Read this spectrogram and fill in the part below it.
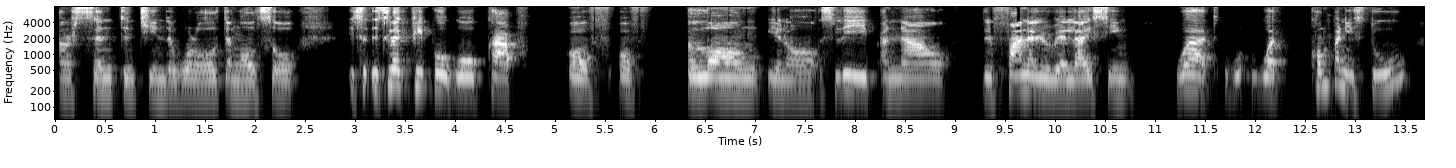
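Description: A woman in her forties from Latin America, a marketing executive speaking on a virtual panel, halting and restarting her phrases. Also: fairly low pitch, a little mellow. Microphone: video call.

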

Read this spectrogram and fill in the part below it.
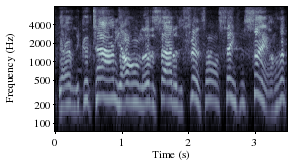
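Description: A man voicing cocky, indignant animals in a comedic voice-over, with husky, streetwise, exasperated talk. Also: sits high, fast talker, sharp tone, slight background noise. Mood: taunting. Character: cocky, indignant trash-talking male animals.

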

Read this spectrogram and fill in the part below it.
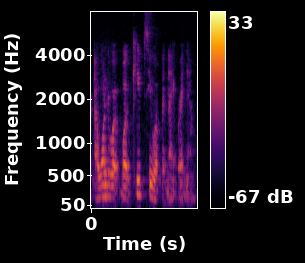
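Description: A woman's voice: lowish voice, quick pace, dull audio. A woman interviewing a guest on television, asking probing questions and giving short affirmations while she listens.

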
